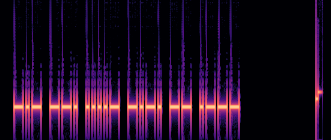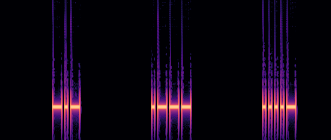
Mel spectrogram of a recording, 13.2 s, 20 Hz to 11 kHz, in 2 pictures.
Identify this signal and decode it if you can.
Morse code, heard as a keyed tone, about 20 wpm, spaced as for 11 wpm, 700 Hz. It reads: KG4CMJ KJ4
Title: USA Call Signs - 6 Characters - 8x Character Spacing - 20wpm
